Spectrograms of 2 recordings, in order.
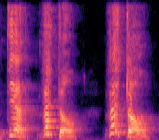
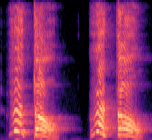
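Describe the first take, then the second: First: Higher, louder cry to drive him out; angry shout. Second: Very high, very loud screamed order; louder furious scream. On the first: Girl chasing her admirer away, angry shout. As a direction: send him away in a temper. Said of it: "elle cria". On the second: Girl striking and pushing him away, furious scream. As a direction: scream him out of the room, stamping. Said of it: "elle cria plus fort, en trépignant plus que jamais". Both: A narrator's reading.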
